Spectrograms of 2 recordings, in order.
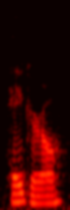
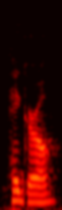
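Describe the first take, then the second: Both takes have the same delivery.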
